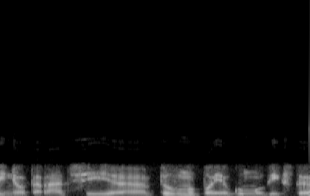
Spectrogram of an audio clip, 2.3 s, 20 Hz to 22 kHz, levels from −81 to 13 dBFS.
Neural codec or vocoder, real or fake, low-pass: none; real; 7.2 kHz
